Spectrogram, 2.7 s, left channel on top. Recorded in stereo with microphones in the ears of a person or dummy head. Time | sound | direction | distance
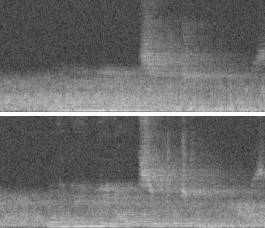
0.5 | a woman speaking | 35° right (ahead or behind) | 2.5 m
